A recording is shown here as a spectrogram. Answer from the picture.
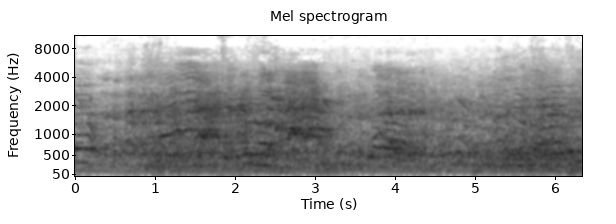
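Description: Crowd chatter: several voices talking and calling out over one another at once, with no one voice standing out.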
